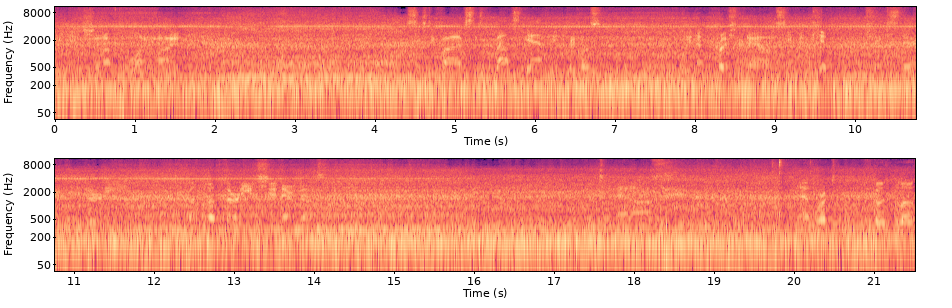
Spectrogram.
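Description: VFD-driven water booster pump running steadily: a continuous mechanical drone with a thin, steady high whine over a low hum.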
